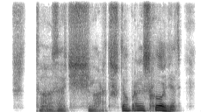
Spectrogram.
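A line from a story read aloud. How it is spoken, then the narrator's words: Confused whisper. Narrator (Russian): непонимающе зашептал Вова Паулоскус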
